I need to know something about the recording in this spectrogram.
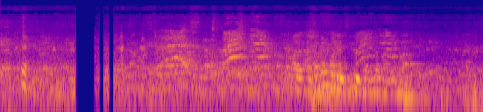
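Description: People talking over one another in a large hall. The sound cuts out for about half a second, about a second in.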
